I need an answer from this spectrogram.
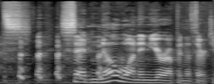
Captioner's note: laughs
